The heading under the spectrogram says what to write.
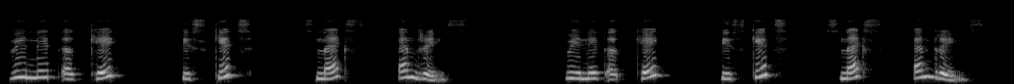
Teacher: the word cake is using Rising intonations the word biscuits is using rising intonations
